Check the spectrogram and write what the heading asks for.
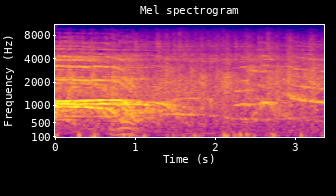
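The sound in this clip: Applause and cheering rise from the audience at a church gathering as a speaker is welcomed, a dense, steady roar of clapping and crowd noise with a voice carrying over it.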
